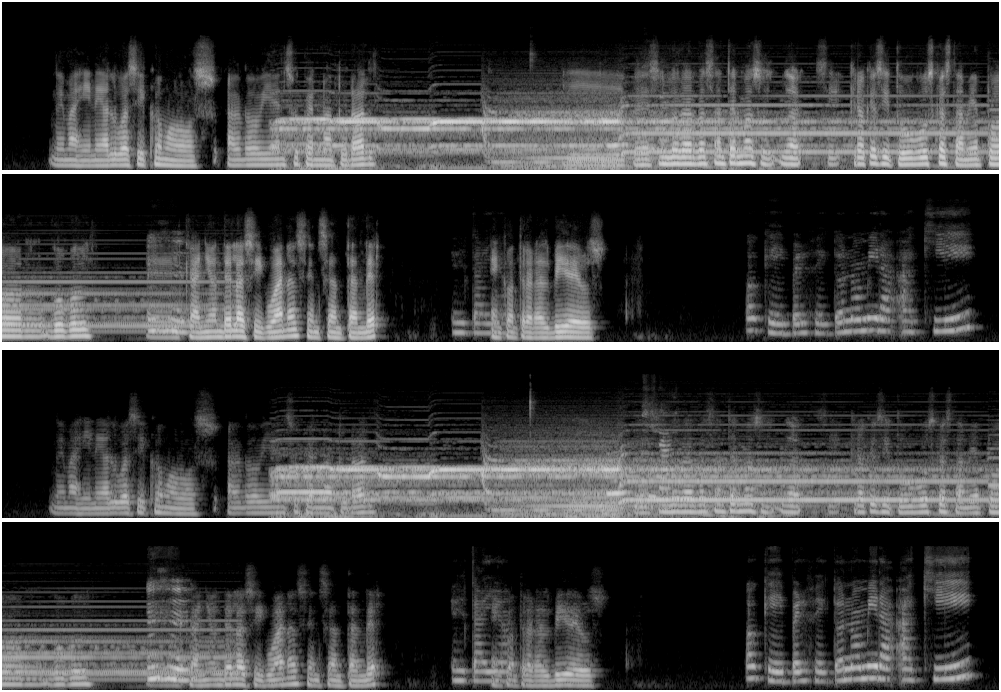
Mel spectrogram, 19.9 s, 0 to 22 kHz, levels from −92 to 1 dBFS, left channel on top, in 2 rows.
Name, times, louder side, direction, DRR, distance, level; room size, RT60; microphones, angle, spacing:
voice 1, 0.5-3.8 5.6-10.9 11.4-13.7 14.9-16.0, left 7 dB, 60° left, 0.3 m, -25 dB
sound 1, 2.7-12.4, equal, 10° right, 0.7 m, -26 dB
voice 2, 6.0-6.7 11.4-11.9 14.5-15.1 17.4-19.7, right 4 dB, 55° right, 0.7 m, -30 dB
5.1 x 2.3 x 3.0 m
head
